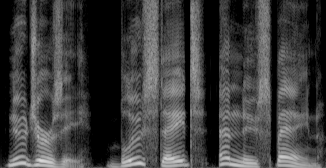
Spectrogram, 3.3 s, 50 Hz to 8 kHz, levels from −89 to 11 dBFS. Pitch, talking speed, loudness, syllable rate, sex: 185 Hz, 130 wpm, -17 LUFS, 3.1 syllables/s, male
